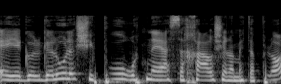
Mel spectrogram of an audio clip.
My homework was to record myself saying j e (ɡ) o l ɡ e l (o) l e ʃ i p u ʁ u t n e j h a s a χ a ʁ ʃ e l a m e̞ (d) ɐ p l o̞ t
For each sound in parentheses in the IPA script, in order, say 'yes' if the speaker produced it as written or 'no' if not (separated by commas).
yes, no, no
